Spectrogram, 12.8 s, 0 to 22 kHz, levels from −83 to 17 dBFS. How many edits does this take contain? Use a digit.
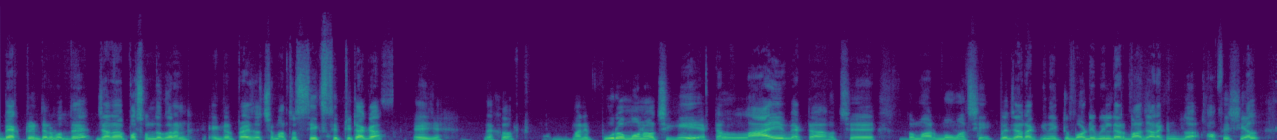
3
